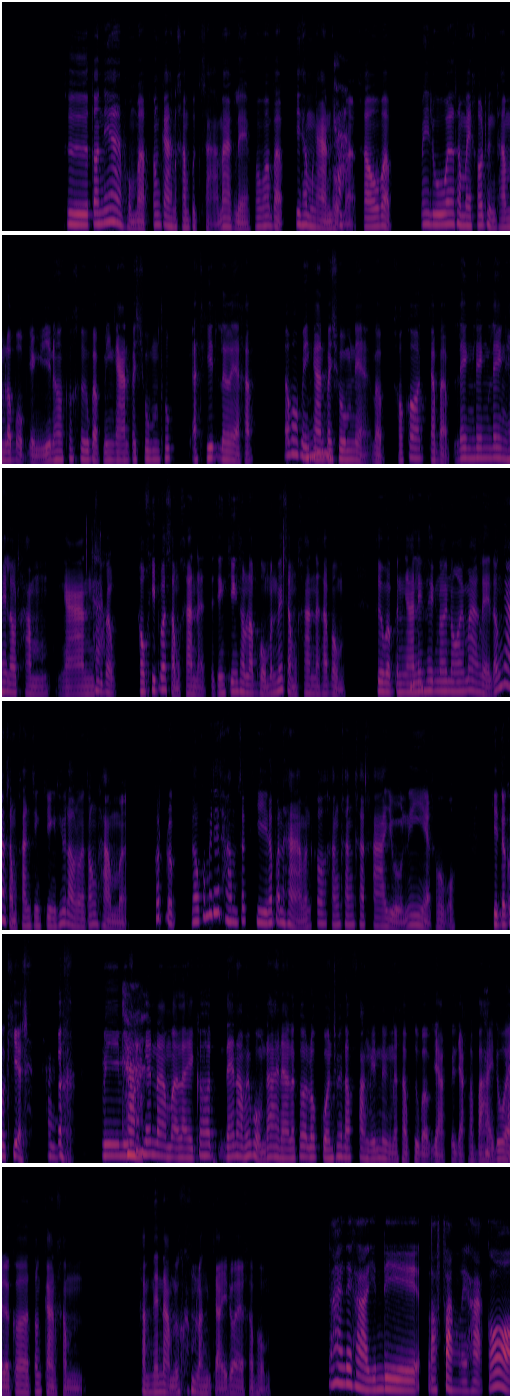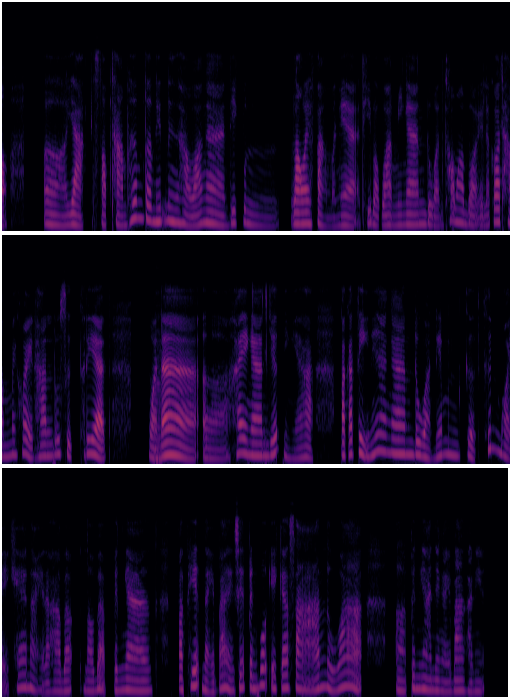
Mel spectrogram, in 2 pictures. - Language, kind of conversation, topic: Thai, advice, ควรทำอย่างไรเมื่อมีแต่งานด่วนเข้ามาตลอดจนทำให้งานสำคัญถูกเลื่อนอยู่เสมอ?
- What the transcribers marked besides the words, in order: tapping; laughing while speaking: "เครียด"; chuckle; laughing while speaking: "และก็"; other background noise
